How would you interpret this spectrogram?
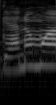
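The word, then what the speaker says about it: denouement: के लिए बात जो हो रही है वो डेनोमा की हो रही है डी ई एन ओ यू ई एम ई एन टी डेनोमा एक नाउन यानी कि द फाइनल रेजोल्यूशन ऑफ़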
